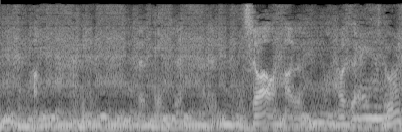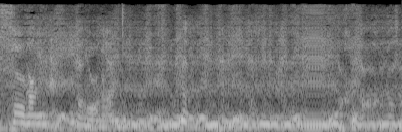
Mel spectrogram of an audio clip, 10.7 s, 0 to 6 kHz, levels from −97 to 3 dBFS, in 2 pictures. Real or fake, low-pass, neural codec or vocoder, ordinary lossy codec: fake; 5.4 kHz; codec, 16 kHz, 0.5 kbps, FreqCodec, larger model; MP3, 24 kbps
